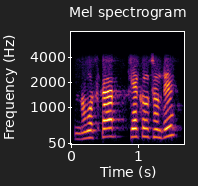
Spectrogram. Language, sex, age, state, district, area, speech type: Odia, male, 45-60, Odisha, Nabarangpur, rural, conversation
